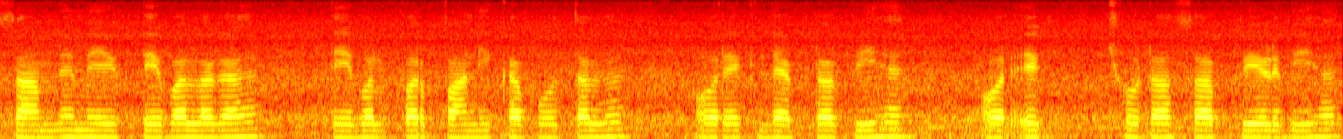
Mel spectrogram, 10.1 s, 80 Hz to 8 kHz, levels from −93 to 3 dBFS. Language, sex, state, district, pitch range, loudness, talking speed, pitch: Hindi, male, Jharkhand, Deoghar, 135-140 Hz, -18 LUFS, 145 wpm, 140 Hz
